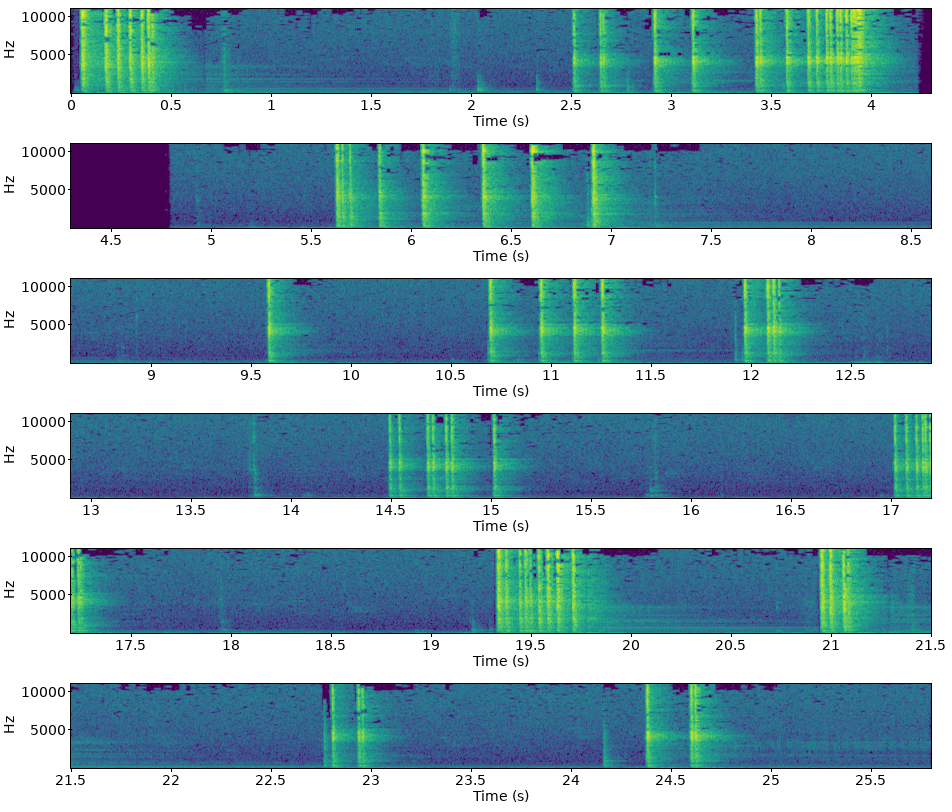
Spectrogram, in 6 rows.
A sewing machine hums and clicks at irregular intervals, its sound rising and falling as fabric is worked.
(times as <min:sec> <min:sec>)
0:00.1 0:07.1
